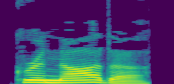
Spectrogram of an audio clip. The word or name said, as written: grenada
